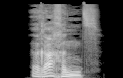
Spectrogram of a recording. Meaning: genitive singular of Rachen
- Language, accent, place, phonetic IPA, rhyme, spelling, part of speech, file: German, Germany, Berlin, [ˈʁaxn̩s], -axn̩s, Rachens, noun, De-Rachens.ogg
